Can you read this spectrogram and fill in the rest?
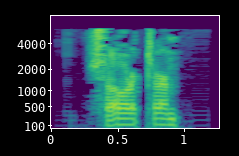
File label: "short-term", English; adjectives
